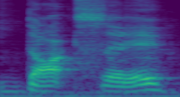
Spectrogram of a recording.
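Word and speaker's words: δόξῃ: so this one is dotse again you don't pronounce the ada i mean the yoda subscript you just pronounce the eta okay uh this one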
